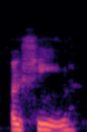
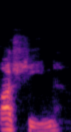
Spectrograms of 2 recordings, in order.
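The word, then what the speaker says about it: Oisín: Oeen or Ashen is O I S I N.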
